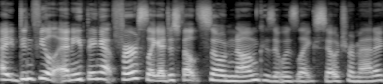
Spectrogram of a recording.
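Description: A woman speaks with an American accent at a fairly high pitch. Her pitch varies in an ordinary way. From US Northeast, Poconos, Pennsylvania. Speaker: comedian. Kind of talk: casual interview chat.

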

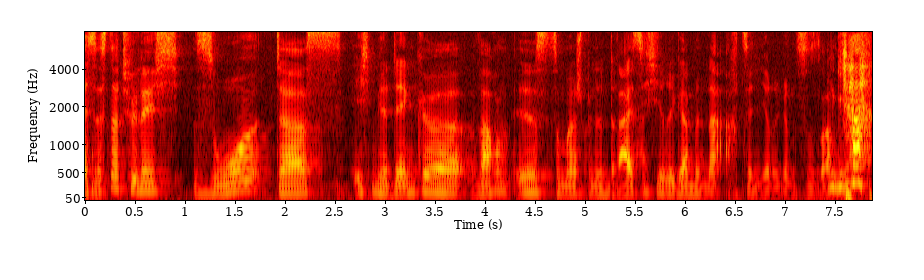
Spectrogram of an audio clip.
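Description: The speaking pace is very slow. There is noticeable background noise. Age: 30s. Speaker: podcast co-host, student. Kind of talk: casual chat.

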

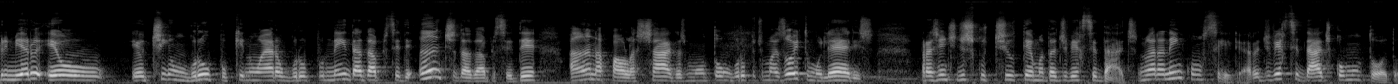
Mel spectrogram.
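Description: This woman speaks with a Carioca accent. Her pace is moderate. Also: medium pitch for a woman, ordinary pitch variation. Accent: carioca Brazilian Portuguese. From Rio de Janeiro, Brazil. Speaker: business executive and board member. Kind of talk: interview.

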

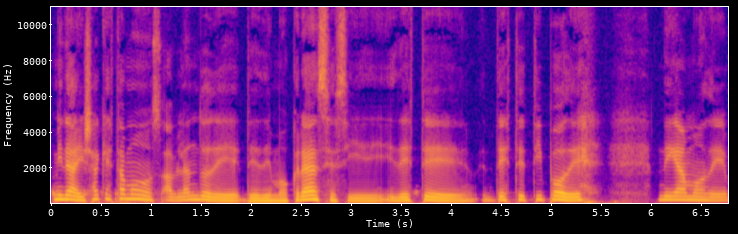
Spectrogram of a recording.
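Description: Recorded very cleanly against a silent background, a woman speaks fairly slowly at a medium pitch, with a dark, mellow tone and ordinary pitch variation. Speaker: radio host. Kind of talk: radio talk show.

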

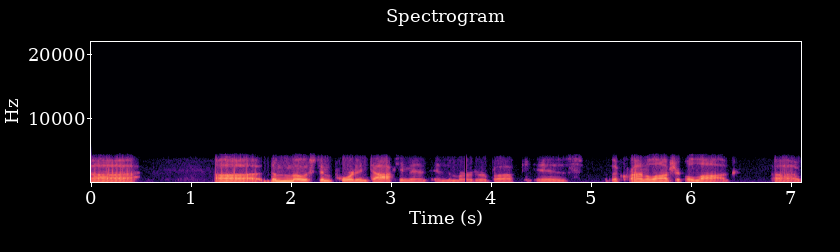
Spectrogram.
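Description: This man has a very deep, low pitch and fairly even intonation, and he speaks at a fairly slow pace. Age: 40s. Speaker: journalist and author. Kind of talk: interview.

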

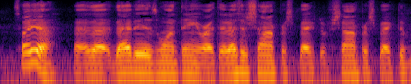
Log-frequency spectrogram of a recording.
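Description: Medium-pitched male speech, fairly quick in pace. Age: 20s. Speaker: motivational podcast host. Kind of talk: motivational monologue. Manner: animated.

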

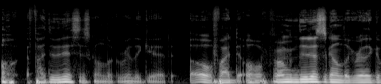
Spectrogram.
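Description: In an American accent, a man with a fairly low pitch and a dark, mellow tone speaks with ordinary pitch variation, in dry, close sound with no echo and a very clean recording with a silent background. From South Florida, Haitian heritage. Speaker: podcast co-host and photographer. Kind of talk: casual chat.

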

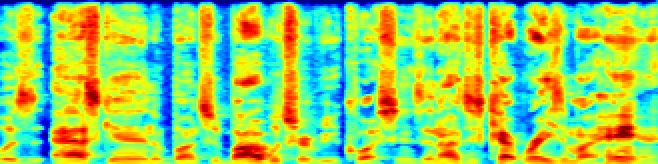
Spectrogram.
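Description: Recorded very cleanly against a silent background, a man with an American accent speaks in an unremarkable speaking voice at medium pitch, moderate pace and ordinary pitch variation. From US Midwest, South Side of Chicago. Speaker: pastor and musician. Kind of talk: interview conversation.

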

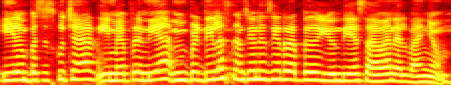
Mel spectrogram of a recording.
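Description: Very fast speech comes from a woman with a high pitch. Her pitch varies in an ordinary way. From Ciudad Juárez, Chihuahua, Mexico. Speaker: singer. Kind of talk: interview.

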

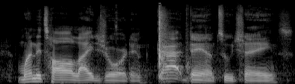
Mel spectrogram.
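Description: Speaking at a fairly slow pace, a man swings very widely in pitch. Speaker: podcast co-host. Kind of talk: casual banter, crude humor. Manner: teasing, joking.

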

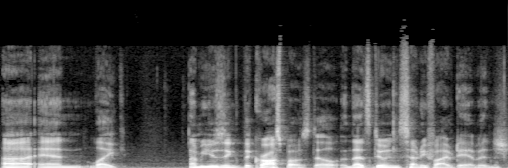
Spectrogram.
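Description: A man's fairly low voice, very slow and fairly even in intonation. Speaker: podcast co-host. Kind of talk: casual chat.

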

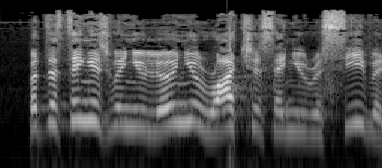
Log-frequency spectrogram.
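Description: Pitched extremely high, a man speaks in an animated tone at a fairly quick pace. His pitch varies an ordinary amount. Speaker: pastor. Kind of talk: sermon, energetic call-and-response preaching with repeated 'say amen' prompts. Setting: church with a live congregation. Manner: animated, exhorting, rhythmic, urging the congregation to repeat after him.

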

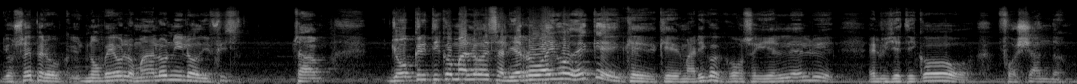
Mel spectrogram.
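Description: A man with a fairly high voice speaks fairly slowly, his pitch swinging very widely. Audible room echo is present. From Venezuela. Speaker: comedy podcast co-host. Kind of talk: casual chat.

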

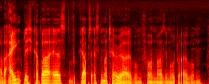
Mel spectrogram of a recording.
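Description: A man's very deep, low voice, dark and mellow in tone, with lively intonation at a moderate pace. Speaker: DJ and music producer. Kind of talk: casual interview chat. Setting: hotel lobby.

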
